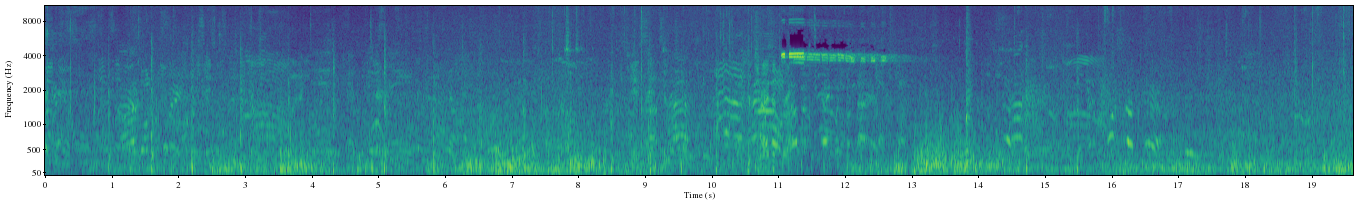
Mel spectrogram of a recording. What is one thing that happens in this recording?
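Men shout and call out nearby outdoors.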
